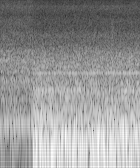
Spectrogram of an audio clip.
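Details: Store refrigeration condenser restarting after a direct short left the tower without power and pressure high. The low hum jumps to a heavier, steady roar as the condenser motor kicks on and holds an even drone, running normally as the hot lines start cooling.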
